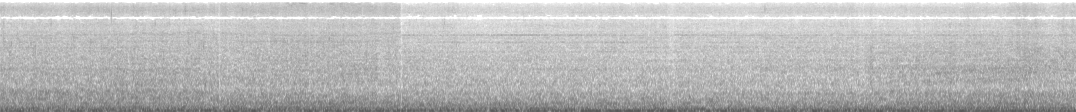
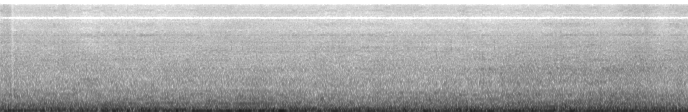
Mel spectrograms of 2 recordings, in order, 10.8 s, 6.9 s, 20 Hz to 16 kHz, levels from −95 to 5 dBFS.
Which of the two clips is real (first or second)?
first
